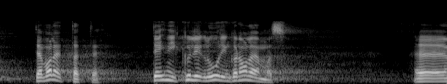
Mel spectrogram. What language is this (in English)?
Estonian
